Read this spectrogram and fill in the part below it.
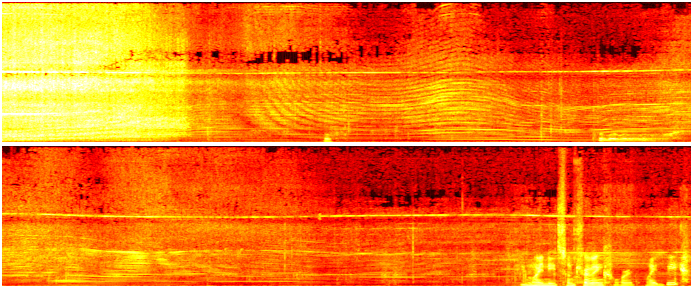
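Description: A model plane's motor buzzes loudly as it takes off, then whines from above, rising and falling in pitch.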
